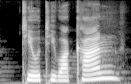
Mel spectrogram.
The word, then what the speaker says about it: Teotihuacan: Nächste Etappe, Teotihuacan oder Teotihuacan, wie es oft ausgesprochen wird, war eigentlich ursprünglich gedacht, um auszuruhen und zu arbeiten.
